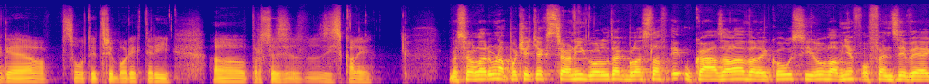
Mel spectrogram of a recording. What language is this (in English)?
Czech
